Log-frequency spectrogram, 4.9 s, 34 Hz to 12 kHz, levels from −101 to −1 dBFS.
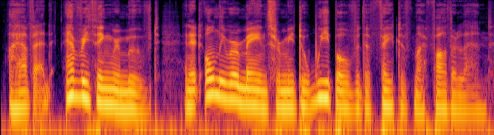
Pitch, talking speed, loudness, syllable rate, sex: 120 Hz, 230 wpm, -19 LUFS, 6.6 syllables/s, male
